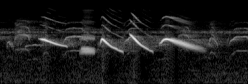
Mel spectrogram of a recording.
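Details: Song of a green-winged saltator set against forest sounds, a two-second run of rich whistles, slurred downward, with a short low burred note early on and a constant high background drone.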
